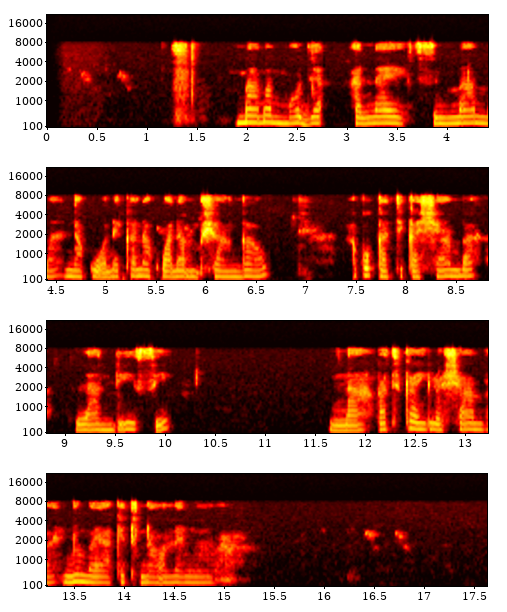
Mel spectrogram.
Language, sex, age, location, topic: Swahili, female, 18-24, Nakuru, agriculture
